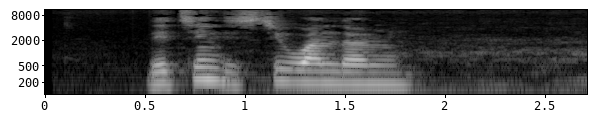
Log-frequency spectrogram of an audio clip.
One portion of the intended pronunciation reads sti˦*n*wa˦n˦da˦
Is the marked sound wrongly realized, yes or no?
yes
